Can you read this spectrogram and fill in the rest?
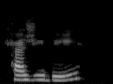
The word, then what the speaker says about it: Cagibi: It's called Cagib. It's a French word. It's spelled C-A-G-I-B-I.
